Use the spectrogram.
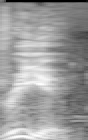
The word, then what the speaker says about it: Ryu: people were saying that it was produ correct pronunciation is Ryu does that discredit me from being a great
